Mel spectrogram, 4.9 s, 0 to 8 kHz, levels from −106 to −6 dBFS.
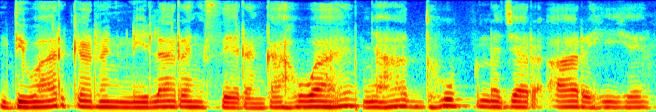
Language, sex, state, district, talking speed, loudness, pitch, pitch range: Hindi, male, Jharkhand, Ranchi, 185 wpm, -16 LUFS, 145 Hz, 140-150 Hz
